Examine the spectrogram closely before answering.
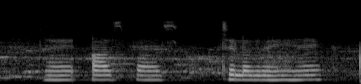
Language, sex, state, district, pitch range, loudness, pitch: Hindi, female, Chhattisgarh, Korba, 210-305 Hz, -33 LUFS, 215 Hz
